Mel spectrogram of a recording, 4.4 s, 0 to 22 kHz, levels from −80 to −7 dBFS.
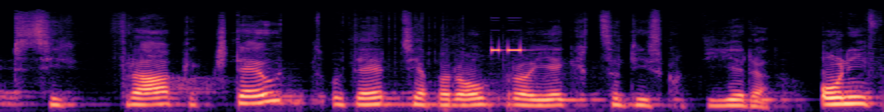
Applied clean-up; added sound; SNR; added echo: neural mask model RNNoise.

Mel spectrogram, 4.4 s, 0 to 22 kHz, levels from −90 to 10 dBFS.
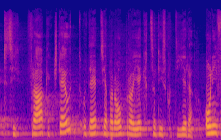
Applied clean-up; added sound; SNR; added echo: none; none; none; none.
